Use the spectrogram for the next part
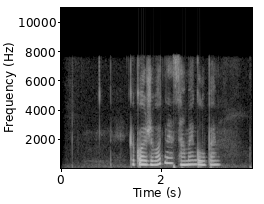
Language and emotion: Russian, neutral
